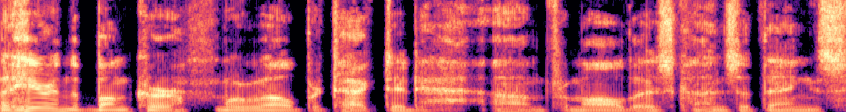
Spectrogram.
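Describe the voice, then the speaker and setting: The sound is dry and close, with no echo. A man with an American accent speaks at a moderate pace. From US South, Williamsburg, Virginia. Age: 60s. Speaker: live video host. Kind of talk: casual live-stream monologue. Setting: home live video indoors. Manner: rambling with fillers.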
